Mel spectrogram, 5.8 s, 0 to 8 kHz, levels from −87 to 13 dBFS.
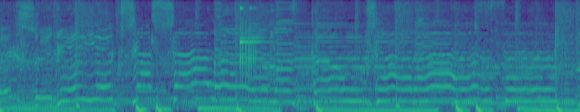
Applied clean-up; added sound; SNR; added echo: none; Dishes, pots, and pans; 4 dB; none.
